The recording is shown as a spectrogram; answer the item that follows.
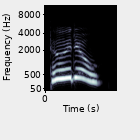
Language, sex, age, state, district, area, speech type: Kashmiri, female, 18-30, Jammu and Kashmir, Pulwama, rural, read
